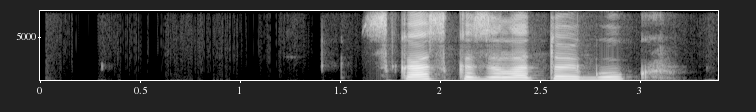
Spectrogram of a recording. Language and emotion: Russian, neutral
